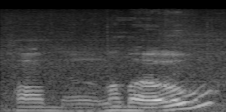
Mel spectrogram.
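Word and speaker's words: Pomeau: And the mid form is Pommo. If the middle form wasn't called Pommo, I would assume that the T was silent in Pommont. I would pronounce that one Pommo if Pommo didn't exist. P-O-M-E-A-U.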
